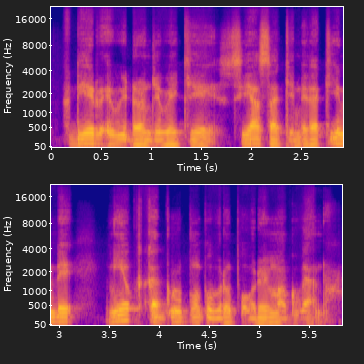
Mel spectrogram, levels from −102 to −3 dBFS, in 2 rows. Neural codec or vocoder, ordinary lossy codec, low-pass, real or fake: codec, 44.1 kHz, 2.6 kbps, DAC; none; none; fake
